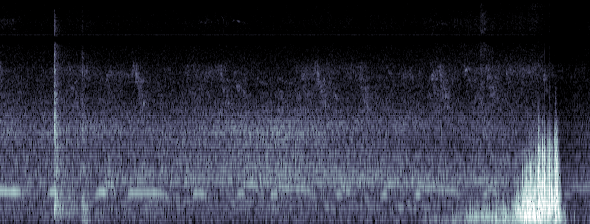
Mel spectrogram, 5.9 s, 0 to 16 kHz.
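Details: A Squacco heron (Ardeola ralloides) at Skala Kallonis on 4 May 2015 gives one short, harsh, rasping croak near the end, after faint soft cooing notes and a low background murmur.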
